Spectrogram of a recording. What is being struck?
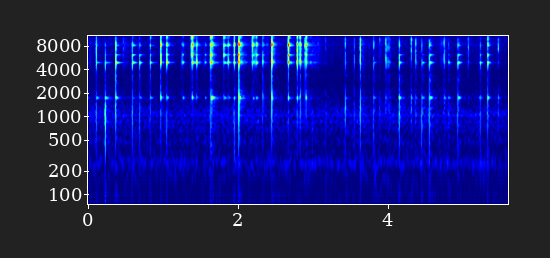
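Glass light bulb with metal base.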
